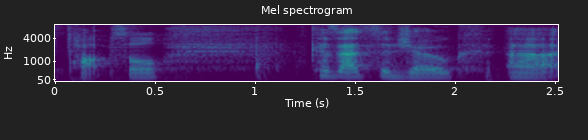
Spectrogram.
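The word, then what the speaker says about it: Topsail: funny because you know based on the way it's spelled everybody who's not from here calls it top sale um even though all the locals and everybody else calls it topsil you'll even go into some of the shops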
